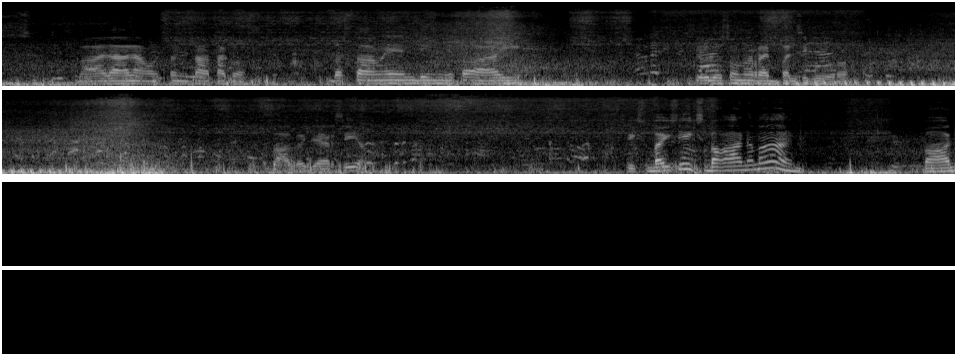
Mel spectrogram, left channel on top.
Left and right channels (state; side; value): silent; right; 54 dB below the other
